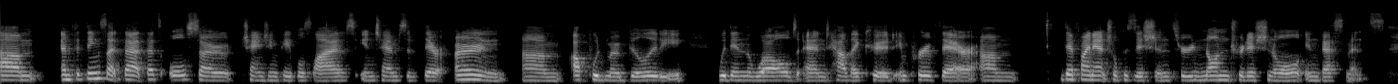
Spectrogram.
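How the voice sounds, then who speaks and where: Speaking at a moderate pace in an Australian accent, a woman keeps her medium-pitched voice monotone and flat. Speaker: blockchain consultant. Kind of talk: interview.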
